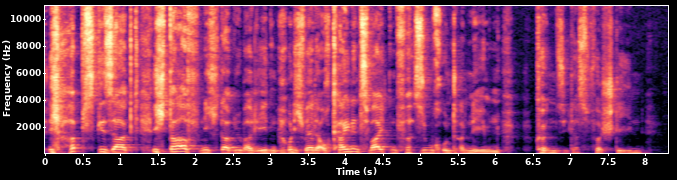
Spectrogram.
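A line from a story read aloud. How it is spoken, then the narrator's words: Strained croak. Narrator (German): krächzte er mit verzerrtem Gesicht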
